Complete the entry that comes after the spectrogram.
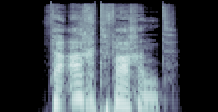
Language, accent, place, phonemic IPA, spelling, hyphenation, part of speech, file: German, Germany, Berlin, /fɛɐ̯ˈaxtfaxənt/, verachtfachend, ver‧acht‧fa‧chend, verb, De-verachtfachend.ogg
- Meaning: present participle of verachtfachen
